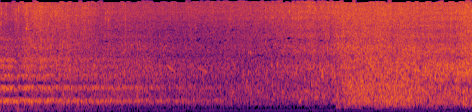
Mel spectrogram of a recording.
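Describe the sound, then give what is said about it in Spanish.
Steady rushing ocean waves on the shore fill the scene, a broad wash of surf that eases slightly midway, then swells louder again near the end, with no voices present. “Soñé que estaba yo con mis primas gaviotas a la orilla del mar.”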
